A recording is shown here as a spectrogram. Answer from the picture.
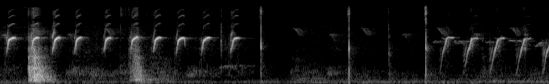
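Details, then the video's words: Cucak ijo, the greater green leafbird, singing to provoke a caged bird of its kind. Quick runs of sharp down-slurred whistles at a steady pace, a few low thumping sounds early on, a gap with clicks, then more slurred whistles. "HANYA PLAY CUCAK IJO INI UNTUK PANCING EMOSI IJO ANDA"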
